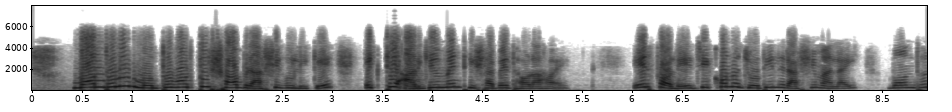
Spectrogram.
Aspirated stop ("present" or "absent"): absent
